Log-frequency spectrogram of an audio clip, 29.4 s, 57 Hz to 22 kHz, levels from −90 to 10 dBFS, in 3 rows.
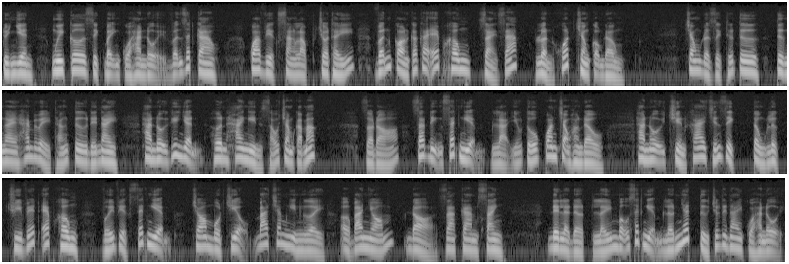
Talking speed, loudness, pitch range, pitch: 220 wpm, -24 LUFS, 130-175 Hz, 150 Hz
